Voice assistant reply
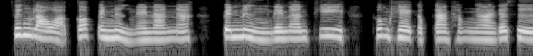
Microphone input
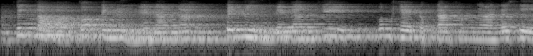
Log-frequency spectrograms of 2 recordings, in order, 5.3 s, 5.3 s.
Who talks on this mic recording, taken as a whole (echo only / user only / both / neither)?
echo only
